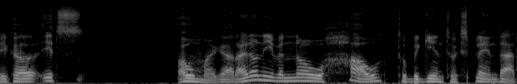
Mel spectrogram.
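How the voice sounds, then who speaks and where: A man with a Swedish accent talks at a fairly high pitch. His intonation is lively. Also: very clean recording, silent background. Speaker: vape reviewer. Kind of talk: product review. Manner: halting, many fillers.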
